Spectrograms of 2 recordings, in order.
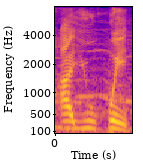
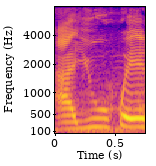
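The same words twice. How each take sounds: First: The word is said without the high tone. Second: The word is said with a high tone. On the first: It is the name as outsiders say it. The speaker calls it wrong. "non pas" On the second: It is the name as said in the local language. The speaker calls it right. "je le prononce dans la langue Aïzo, ... intonation aiguë"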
